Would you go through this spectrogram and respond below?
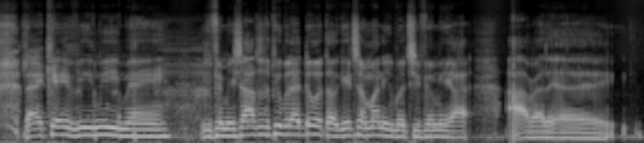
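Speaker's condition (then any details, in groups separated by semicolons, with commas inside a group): No condition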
